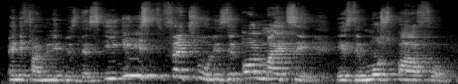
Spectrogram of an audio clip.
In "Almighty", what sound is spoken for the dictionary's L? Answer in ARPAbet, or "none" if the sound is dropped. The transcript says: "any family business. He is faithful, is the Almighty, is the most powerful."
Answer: L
